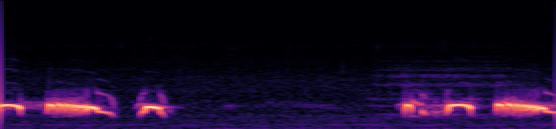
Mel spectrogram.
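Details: Spotted dove lure call meant to provoke other doves: clear, low cooing phrases of short hooked notes and a longer falling coo, two bursts separated by silence, recorded close with a quiet background.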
